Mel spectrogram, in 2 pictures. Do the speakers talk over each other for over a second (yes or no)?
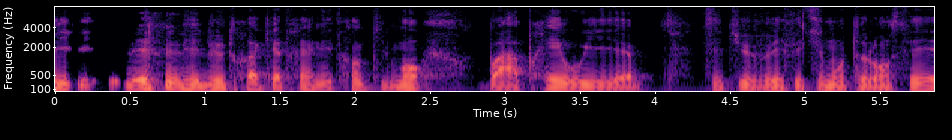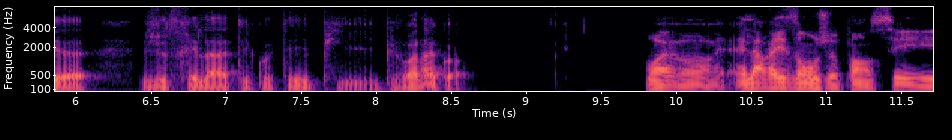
no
